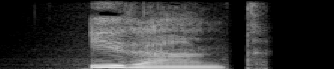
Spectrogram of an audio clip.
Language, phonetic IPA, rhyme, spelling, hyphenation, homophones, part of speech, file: Hungarian, [ˈiraːnt], -aːnt, iránt, iránt, Iránt, postposition, Hu-iránt.ogg
- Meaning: 1. towards, for, to (by an emotion) 2. towards (physically in the direction of something)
